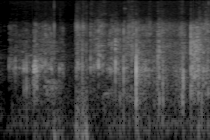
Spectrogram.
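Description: Metal spoon stirring thick cream in a plastic bowl: faint, irregular scrapes and light clicks of the spoon against the bowl.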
